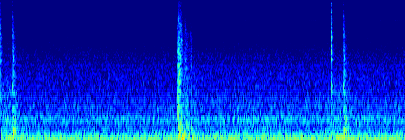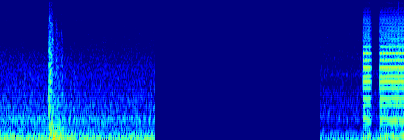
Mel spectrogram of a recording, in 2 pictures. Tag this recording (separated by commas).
Sound effect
